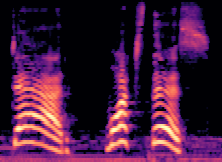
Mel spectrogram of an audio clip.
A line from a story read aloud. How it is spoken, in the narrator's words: called out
